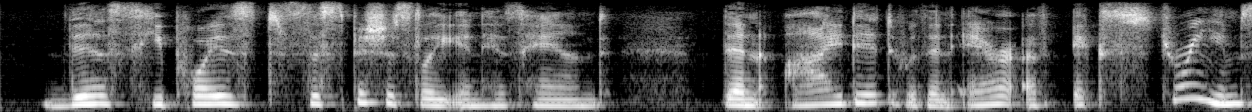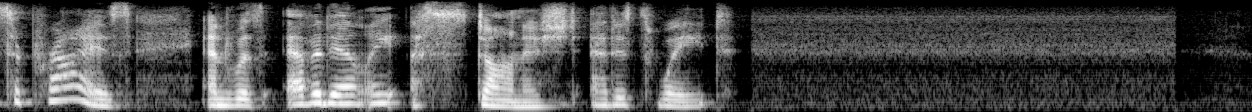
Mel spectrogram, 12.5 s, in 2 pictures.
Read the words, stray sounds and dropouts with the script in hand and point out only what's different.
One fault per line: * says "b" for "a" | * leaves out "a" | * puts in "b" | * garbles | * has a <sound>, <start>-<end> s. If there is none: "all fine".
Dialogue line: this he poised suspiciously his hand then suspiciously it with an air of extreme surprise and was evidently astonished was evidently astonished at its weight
* puts in "in"
* says "eyed" for "suspiciously"
* leaves out "was evidently astonished"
